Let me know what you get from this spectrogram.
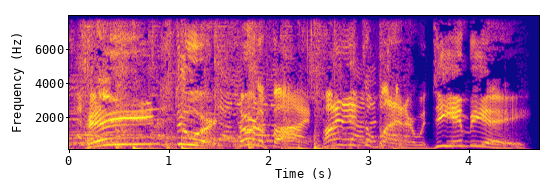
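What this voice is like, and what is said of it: Hyped monster truck announcer voice. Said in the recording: “That was very good hype. ... That was my monster truck announcer voice.”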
